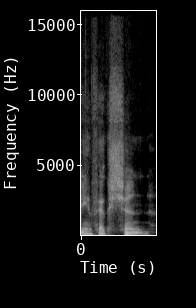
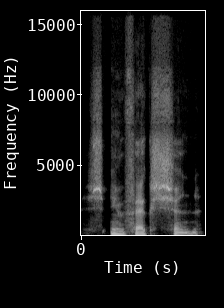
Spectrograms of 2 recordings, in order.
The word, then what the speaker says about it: infection: 発音がね、pronunciation wise, I think a typical Japanese person would say infection But it's almost like infection. Infection. Almost like infection, as in soot. That's how we teach in our book.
